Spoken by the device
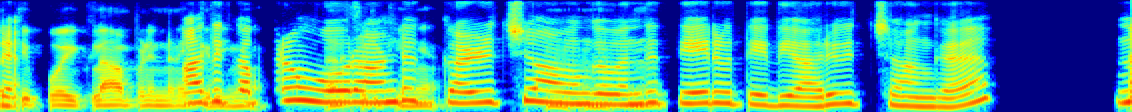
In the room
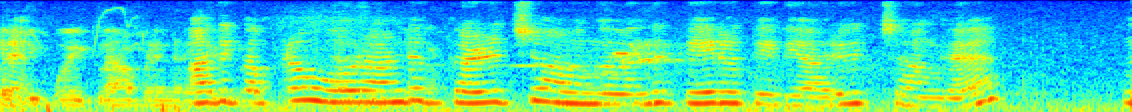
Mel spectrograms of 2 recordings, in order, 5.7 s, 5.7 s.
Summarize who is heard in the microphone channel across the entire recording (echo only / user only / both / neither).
echo only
